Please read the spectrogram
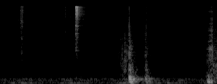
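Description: A bunch of metal keys on a split ring clinking in the hand, a few short sharp clicks with the loudest a little under a second in.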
